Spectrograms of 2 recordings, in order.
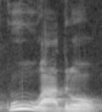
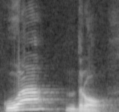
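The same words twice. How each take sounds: First: The closed vowel u is said louder. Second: The open vowel a is said louder. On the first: The speaker calls it wrong. "no decimos cuadro" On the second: The speaker calls it right. "Esta vocal abierta tiene mayor intensidad"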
